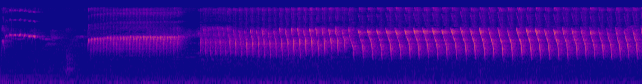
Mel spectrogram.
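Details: Canary in full rolling song, used as a tutor and lure for canaries that have stopped singing; after a short gap comes a steady buzzy trill, then a long, fast, rattling roll of high notes repeated several times a second.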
